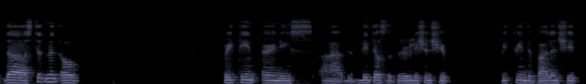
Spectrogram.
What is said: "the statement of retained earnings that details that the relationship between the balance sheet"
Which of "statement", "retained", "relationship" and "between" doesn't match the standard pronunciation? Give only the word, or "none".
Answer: retained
